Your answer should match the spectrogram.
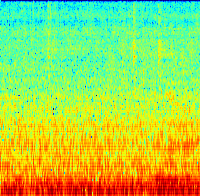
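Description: Steady low hum.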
